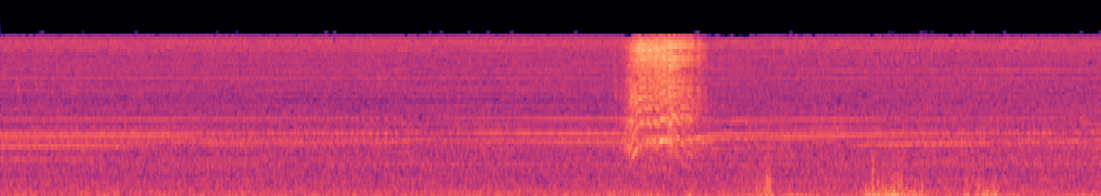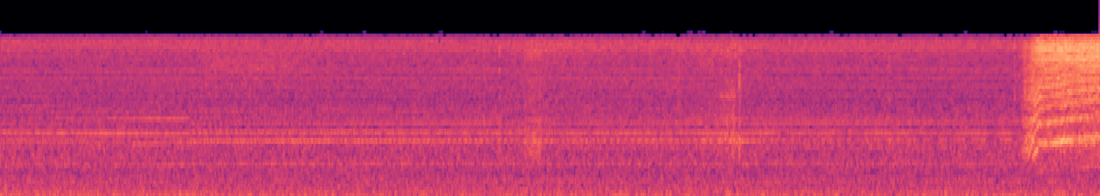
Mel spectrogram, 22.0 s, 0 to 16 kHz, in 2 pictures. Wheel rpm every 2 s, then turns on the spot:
0, 0, 0, 30, 0, 0, 0, 0, 0, 0, 20.
none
